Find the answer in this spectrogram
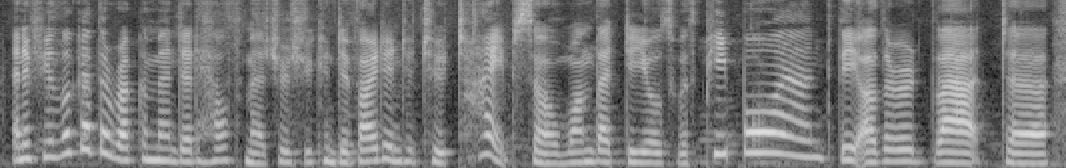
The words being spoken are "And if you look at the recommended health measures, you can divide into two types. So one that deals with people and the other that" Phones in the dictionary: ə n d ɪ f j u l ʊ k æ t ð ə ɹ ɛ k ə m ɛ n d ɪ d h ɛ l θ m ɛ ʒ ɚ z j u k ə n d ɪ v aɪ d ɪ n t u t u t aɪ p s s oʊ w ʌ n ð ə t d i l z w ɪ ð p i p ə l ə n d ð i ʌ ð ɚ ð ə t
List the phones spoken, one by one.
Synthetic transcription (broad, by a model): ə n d ɪ f j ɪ l ʊ k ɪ t ð ə ɹ ɛ k ə m ɛ n d ɪ d h ɛ l θ m ɛ ʒ ɚ z j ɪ k ə n d ɪ v aɪ d ɪ n t u t u t aɪ p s s oʊ w ʌ n ð ə t d i l z w ɪ ð p i p l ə n ð i ʌ ð ɚ ð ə t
